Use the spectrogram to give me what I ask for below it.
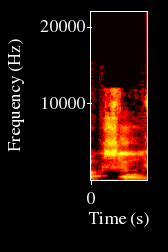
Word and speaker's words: Vauxhall: Is that how I pronounce that? Vauxhall. Vauxhall, yeah.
